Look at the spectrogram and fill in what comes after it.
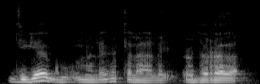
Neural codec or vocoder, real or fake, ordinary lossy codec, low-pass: codec, 44.1 kHz, 7.8 kbps, Pupu-Codec; fake; none; 19.8 kHz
